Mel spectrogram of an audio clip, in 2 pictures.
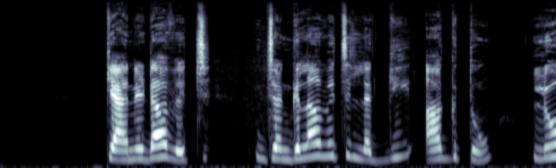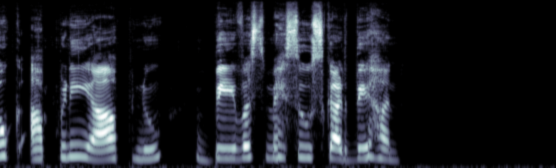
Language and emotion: Punjabi, fearful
